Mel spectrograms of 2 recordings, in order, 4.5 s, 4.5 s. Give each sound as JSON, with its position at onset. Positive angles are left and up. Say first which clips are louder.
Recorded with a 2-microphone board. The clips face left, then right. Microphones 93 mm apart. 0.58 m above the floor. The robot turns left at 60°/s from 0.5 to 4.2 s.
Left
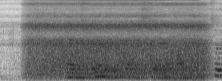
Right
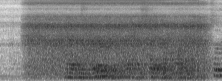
{"t": 1.3, "sound": "a woman speaking", "louder": "left 1 dB", "side_deg": 20, "distance_m": 0.7}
